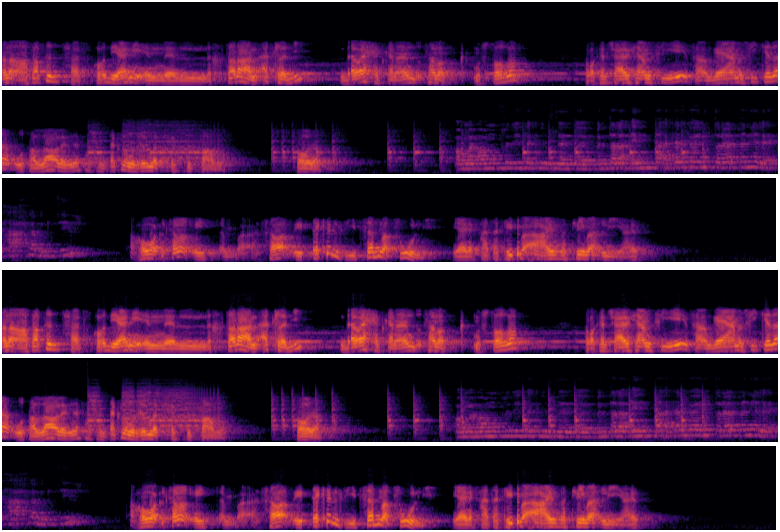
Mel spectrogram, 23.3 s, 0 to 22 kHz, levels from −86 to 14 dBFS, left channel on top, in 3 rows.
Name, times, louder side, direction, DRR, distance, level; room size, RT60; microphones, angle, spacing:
voice 1, 0.0-3.0 3.4-5.2 5.8-10.0 10.7-11.0 16.8-21.9, right 4 dB, 40° right, 0.5 m, -26 dB
sound 1, 1.1-10.0 10.5-11.1 11.6-12.4 13.0-13.6 14.0-14.8, right 4 dB, 65° right, 0.8 m, -42 dB
voice 2, 12.3-16.3, equal, 40° left, 4.1 m, -44 dB
15.5 x 9.1 x 2.7 m
head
